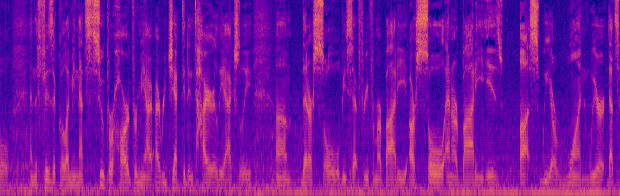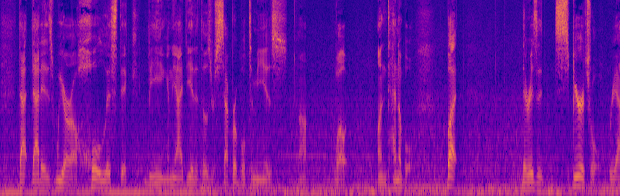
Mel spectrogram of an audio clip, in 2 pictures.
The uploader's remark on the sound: As I was driving to a friend's house this morning, I decided to record my thoughts while processing what prayer is.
